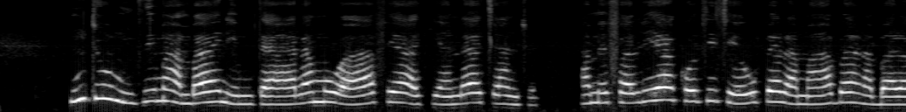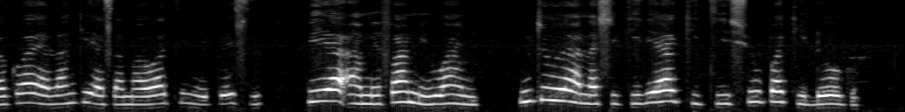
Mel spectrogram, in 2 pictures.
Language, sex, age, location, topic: Swahili, female, 18-24, Kisii, health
